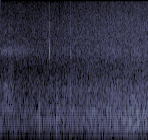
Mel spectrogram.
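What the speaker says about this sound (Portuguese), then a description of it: "o vento tá surreal, que a chuva tá assim, ela tá literalmente na horizontal, de tanto vento que tem" Strong wind batters the microphone with steady broadband roar, driving rain blowing sideways, a few faint brief tonal blips riding over the rushing noise, no voices.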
